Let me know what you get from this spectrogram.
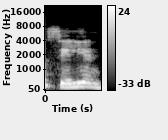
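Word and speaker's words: salient: हैं ठीक है ना ये साइलेंट नहीं है सेलियंट है सेलियंट फीचर्स बता दे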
